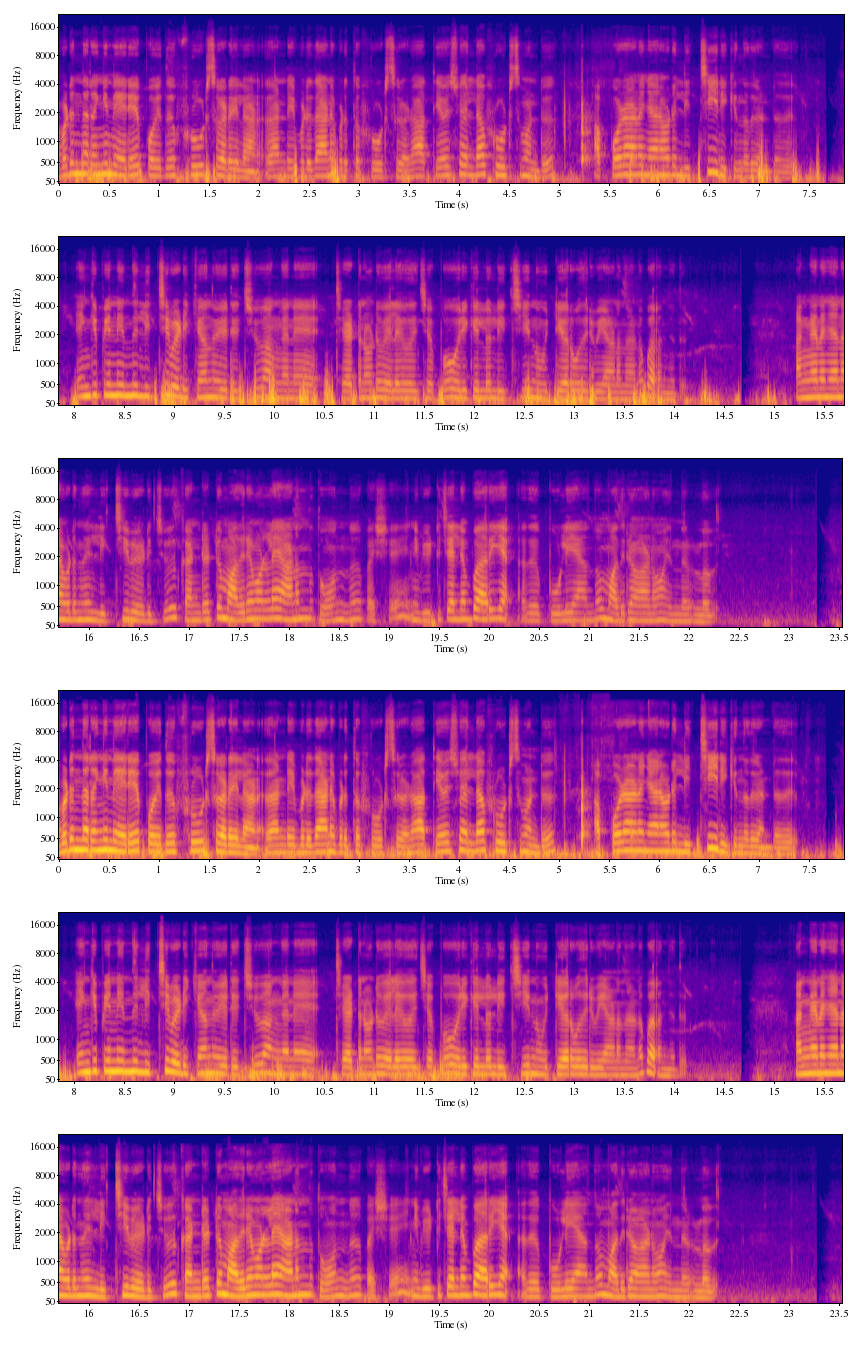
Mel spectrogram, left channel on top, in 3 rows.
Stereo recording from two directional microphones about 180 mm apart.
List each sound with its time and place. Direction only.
0.0 s speech: 30° right (ahead or behind)
15.4 s speech: 25° right (ahead or behind)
